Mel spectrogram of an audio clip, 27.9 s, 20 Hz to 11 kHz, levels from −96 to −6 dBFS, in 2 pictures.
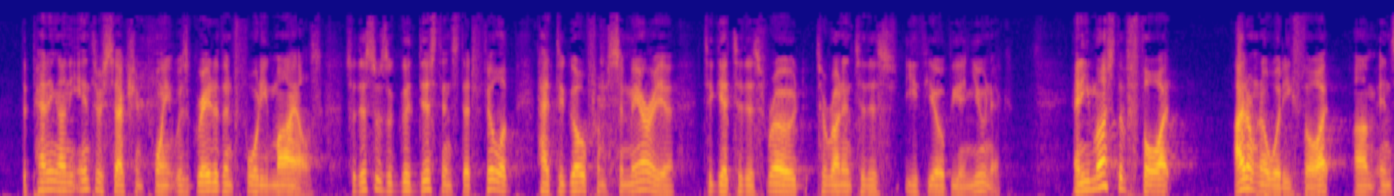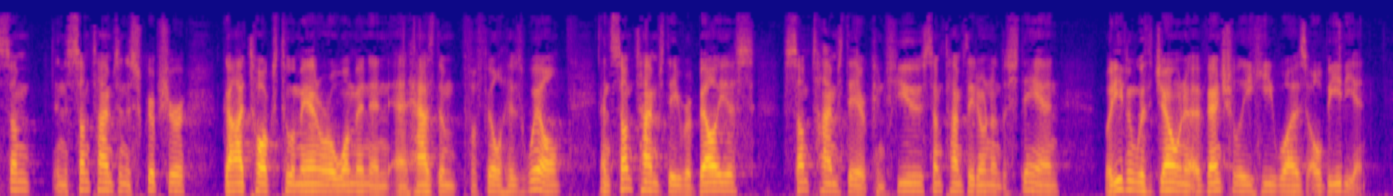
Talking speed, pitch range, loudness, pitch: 190 wpm, 115-135 Hz, -25 LUFS, 120 Hz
